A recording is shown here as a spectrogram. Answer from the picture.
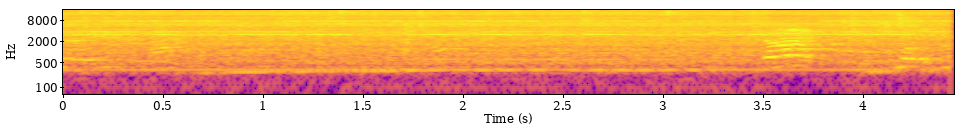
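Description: Electric mixer motor running steadily in a kitchen, an even whirring hum.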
